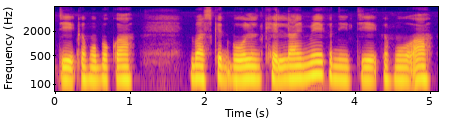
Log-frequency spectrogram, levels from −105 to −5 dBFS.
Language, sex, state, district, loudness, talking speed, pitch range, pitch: Mizo, female, Mizoram, Aizawl, -14 LUFS, 190 wpm, 130-140 Hz, 135 Hz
